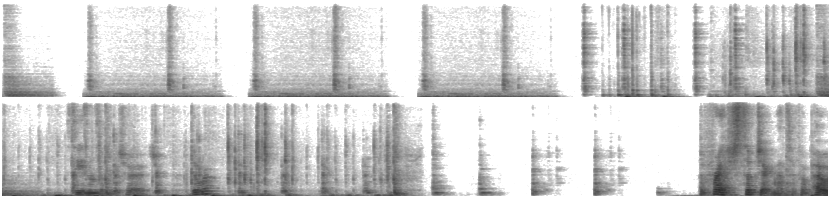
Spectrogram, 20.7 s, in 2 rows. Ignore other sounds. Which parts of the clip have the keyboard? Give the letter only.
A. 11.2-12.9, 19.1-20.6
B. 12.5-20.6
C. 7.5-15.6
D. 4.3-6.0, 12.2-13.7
C.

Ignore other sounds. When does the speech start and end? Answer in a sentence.
You can hear the speech from 11.2 to 12.9 s and from 19.1 to 20.6 s.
